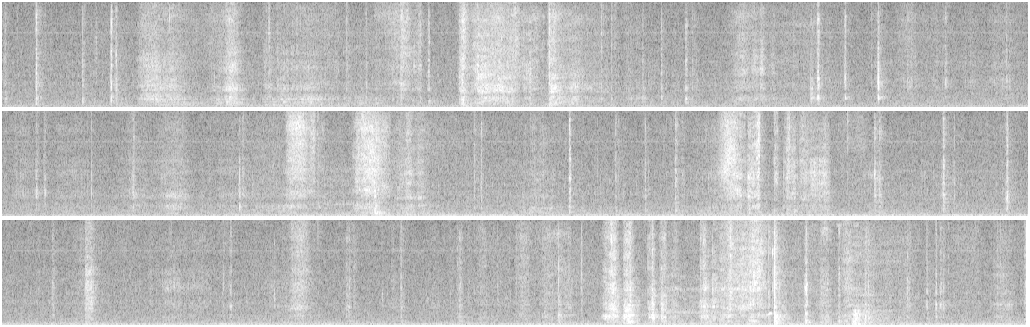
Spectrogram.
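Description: Paper rustles as it is turned in the hands.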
